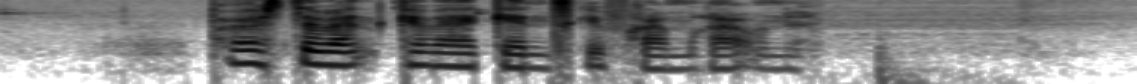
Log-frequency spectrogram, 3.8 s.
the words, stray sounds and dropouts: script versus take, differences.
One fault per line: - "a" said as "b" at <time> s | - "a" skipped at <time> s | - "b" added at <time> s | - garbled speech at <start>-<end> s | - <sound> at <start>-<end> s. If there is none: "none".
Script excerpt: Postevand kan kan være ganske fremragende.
- "kan" skipped at 1.4 s
- thud at 2.9-3.3 s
